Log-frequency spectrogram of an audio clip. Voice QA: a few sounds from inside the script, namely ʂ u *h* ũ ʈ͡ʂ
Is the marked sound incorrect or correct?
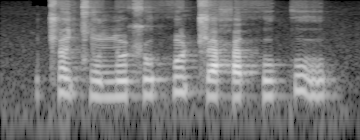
correct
